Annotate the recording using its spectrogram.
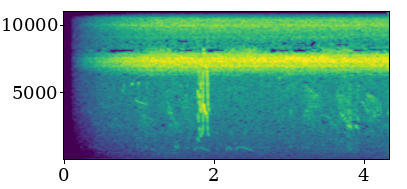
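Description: Faint nature ambience fading in: insects trilling steadily in a high pitch, with a few short bird chirps and calls about halfway through.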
